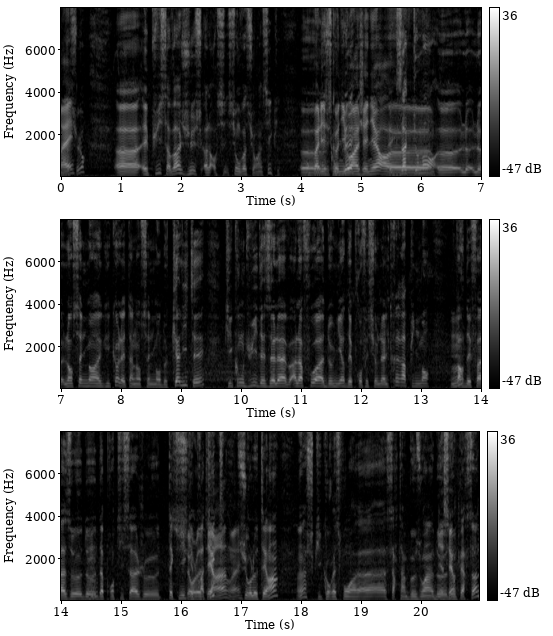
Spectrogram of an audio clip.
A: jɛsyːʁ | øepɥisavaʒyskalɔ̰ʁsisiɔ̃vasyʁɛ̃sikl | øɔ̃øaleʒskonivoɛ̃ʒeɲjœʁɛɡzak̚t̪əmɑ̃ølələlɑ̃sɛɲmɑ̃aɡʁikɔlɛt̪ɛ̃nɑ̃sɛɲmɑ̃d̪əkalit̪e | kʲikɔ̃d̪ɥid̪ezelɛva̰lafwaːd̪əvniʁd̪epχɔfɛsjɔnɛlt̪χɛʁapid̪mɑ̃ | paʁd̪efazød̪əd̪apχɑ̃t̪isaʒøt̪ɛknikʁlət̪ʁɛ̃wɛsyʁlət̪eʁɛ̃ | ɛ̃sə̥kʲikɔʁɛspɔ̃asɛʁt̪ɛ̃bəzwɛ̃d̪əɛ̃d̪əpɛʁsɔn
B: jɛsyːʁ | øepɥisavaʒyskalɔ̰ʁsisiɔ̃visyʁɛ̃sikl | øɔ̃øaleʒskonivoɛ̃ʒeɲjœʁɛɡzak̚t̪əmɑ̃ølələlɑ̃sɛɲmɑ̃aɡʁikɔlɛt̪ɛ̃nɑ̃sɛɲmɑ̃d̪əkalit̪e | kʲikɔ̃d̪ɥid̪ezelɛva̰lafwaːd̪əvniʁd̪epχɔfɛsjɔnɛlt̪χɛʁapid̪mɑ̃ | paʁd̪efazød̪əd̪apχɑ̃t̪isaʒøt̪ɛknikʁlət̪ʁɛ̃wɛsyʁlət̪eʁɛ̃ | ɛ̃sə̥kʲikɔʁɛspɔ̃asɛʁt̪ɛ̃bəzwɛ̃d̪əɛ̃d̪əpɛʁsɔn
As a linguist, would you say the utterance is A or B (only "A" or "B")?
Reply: A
